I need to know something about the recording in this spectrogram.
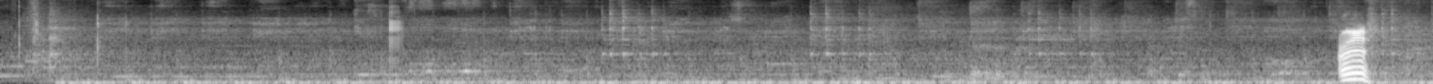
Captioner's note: man groans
